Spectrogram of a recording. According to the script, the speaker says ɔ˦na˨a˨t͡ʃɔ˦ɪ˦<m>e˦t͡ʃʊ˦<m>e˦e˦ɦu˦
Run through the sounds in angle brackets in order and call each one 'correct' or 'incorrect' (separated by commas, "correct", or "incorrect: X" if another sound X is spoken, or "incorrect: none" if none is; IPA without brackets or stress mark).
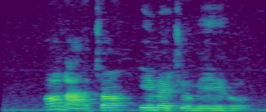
correct, correct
